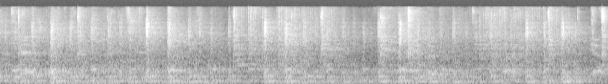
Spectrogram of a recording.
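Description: A band warming up: drums and bass with other instruments playing, fairly quiet and steady.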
